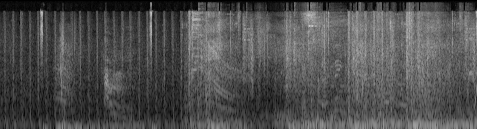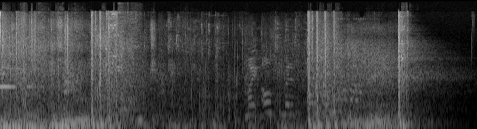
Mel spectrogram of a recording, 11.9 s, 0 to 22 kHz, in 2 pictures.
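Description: Rapid bursts of gunfire in Overwatch 2 rattle through a busy team fight, loud and dense in the middle and then tapering into scattered shots before cutting out, with voices talking over it.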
